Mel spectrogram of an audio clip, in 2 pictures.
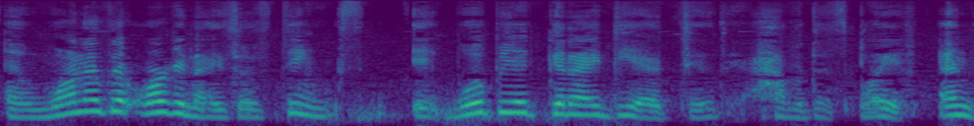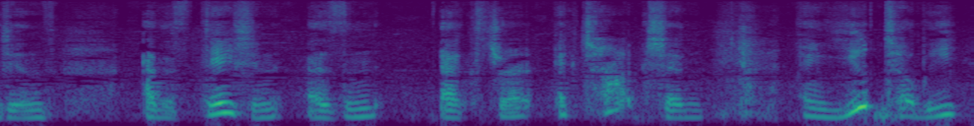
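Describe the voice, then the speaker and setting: A woman's voice: on the low side, expressive, normal speed, gravelly, darkish tone, slight background noise, low-quality recording. A woman voicing a loyal male engine driver in a children's storybook, matter-of-fact and chummy. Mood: explaining.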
